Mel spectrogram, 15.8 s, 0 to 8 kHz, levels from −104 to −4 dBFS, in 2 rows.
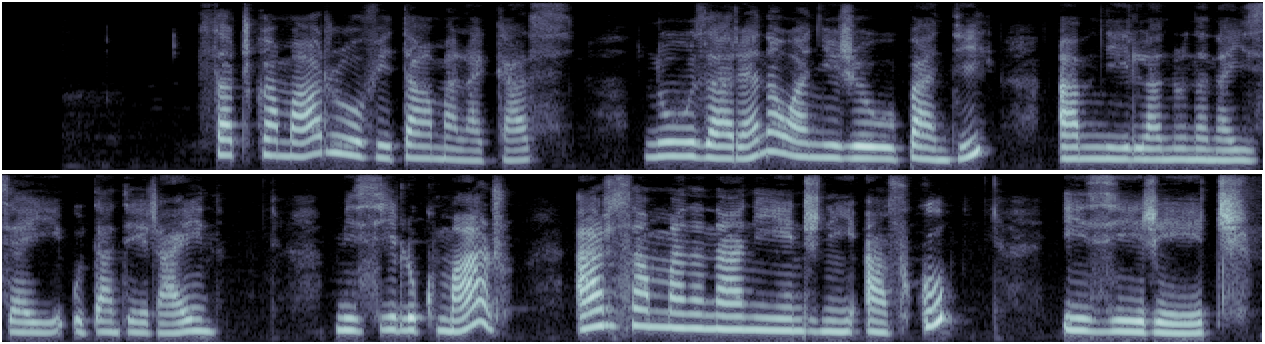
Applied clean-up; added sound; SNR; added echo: none; none; none; none.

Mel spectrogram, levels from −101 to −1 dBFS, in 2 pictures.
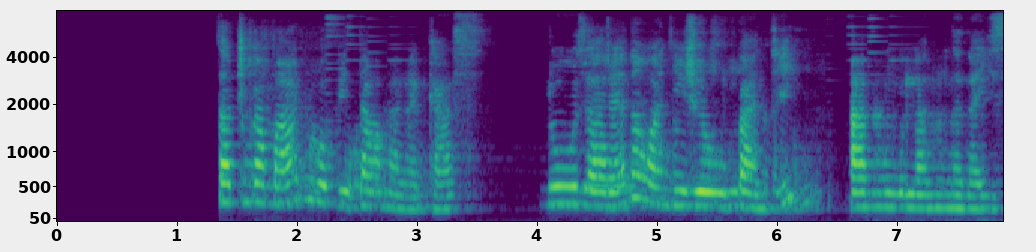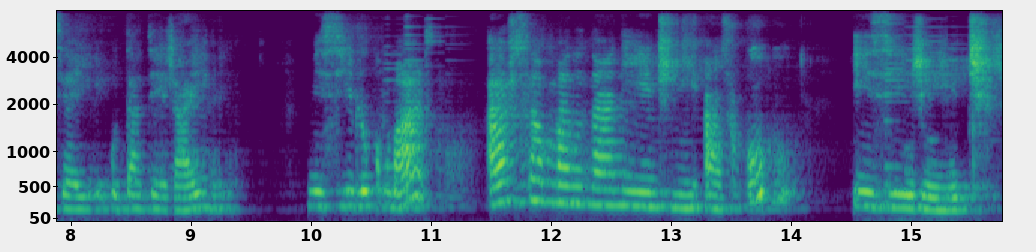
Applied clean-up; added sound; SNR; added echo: neural mask model DeepFilterNet 3.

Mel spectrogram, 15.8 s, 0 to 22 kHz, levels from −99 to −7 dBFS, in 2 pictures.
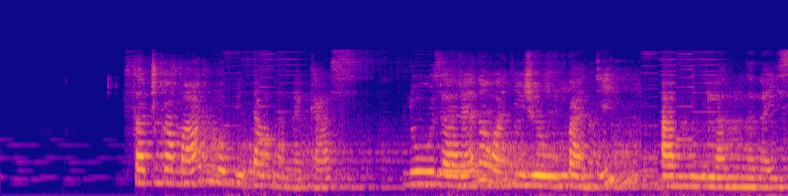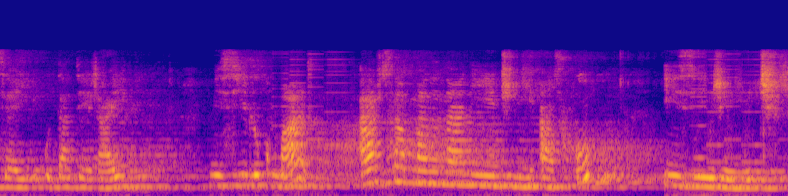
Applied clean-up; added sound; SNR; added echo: neural separator model SepFormer DNS4.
